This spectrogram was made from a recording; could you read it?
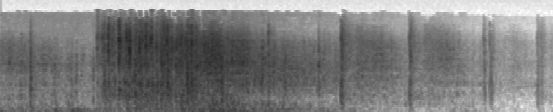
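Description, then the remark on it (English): A loud explosion blast roars up and rumbles for a couple of seconds, then crackles away with scattered sharp pops and debris-like snaps as it fades. “And those of them that aren't barbecued like a side of beef will feel their lungs burst like balloons as the fire eats up the air and their dream of conquest blows apart in the searing blast.”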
